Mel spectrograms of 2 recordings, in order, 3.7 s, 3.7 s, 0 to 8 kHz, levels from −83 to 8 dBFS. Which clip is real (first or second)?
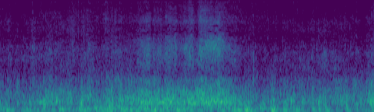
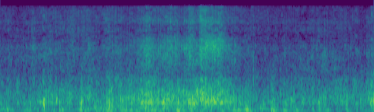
first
